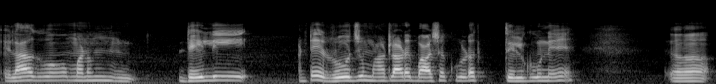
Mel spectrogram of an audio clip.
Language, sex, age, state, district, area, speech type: Telugu, male, 18-30, Telangana, Ranga Reddy, urban, spontaneous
